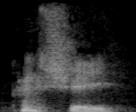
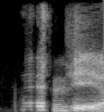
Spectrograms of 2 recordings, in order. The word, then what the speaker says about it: Pesci: Pesci. Pesci, I'd say. It's a bit more of a sh before the k.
